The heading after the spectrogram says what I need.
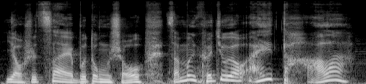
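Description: A man's voice: mid-range voice, very animated, normal speed, mellow, husky, faint music behind. A male storyteller voicing a loyal adviser who presses his lord urgently and bluntly. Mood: pleading.

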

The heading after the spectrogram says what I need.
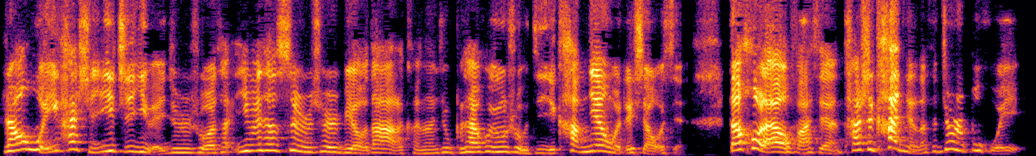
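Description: A young woman talking fast in a bright, clear, fairly high voice. She co-hosts a casual podcast and wanders through her thoughts with lots of fillers and restarts. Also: very animated. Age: 20s. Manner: rambling, full of fillers and restarts. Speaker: podcast co-host. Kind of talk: casual personal chat.

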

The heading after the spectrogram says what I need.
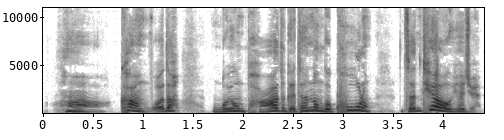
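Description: Woman voicing a loud blustering pig demon. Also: on the high side, expressive, normal speed, no echo, clean studio sound. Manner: yelling, blustering. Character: clumsy loud male pig demon, boastful.

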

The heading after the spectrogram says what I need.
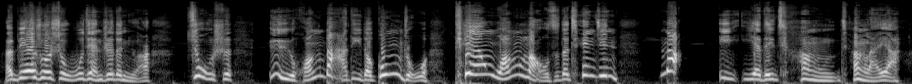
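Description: A woman's voice: medium pitch, lively intonation, measured pace, no echo. A woman voicing a fawning, cowardly male gang boss who stammers and grovels.

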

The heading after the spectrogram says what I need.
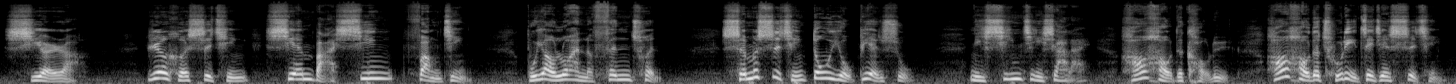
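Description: A woman voicing a steady elderly grandfather who speaks in a measured, soothing way in a storybook reading. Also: medium pitch, breathy edge, no room sound. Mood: calm counsel.

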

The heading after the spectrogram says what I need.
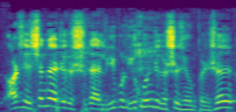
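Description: A man's voice: sits high, rapid-fire. A middle-aged man hosting a casual podcast chat, joking and acting out quotes as he tells stories. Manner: joking, animated storyteller who acts out quotes. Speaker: podcast host.

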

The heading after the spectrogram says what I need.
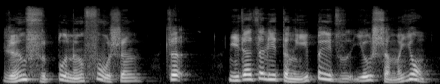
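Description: Man doing an earnest young hero, coaxing, gentle, lively pitch, audiobook story. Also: moderate pace, husky, full character voice. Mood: pleading.

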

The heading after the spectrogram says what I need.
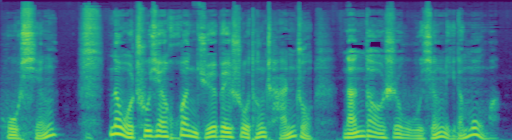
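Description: A man voicing a cocky young man who blusters and shouts when frightened. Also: mid-range voice, big pitch swings, normal speed, husky, dry recording, studio quality. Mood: puzzled. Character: young man, cocky but easily scared.

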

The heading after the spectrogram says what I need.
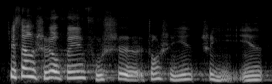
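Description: A woman giving a patient, step-by-step piano lesson, explaining slowly with occasional fillers. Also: fairly high pitch, lively intonation, dark tone. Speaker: piano teacher. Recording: long reverb with piano. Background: piano played at times.

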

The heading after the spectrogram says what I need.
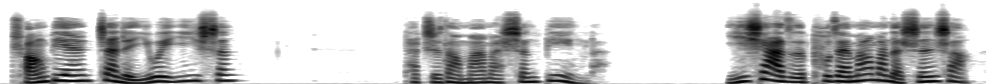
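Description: Slow, lively older woman storyteller. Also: mid-range voice, no echo, clean studio sound. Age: 60s. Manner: slow, expressive reading. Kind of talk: children's story narration.

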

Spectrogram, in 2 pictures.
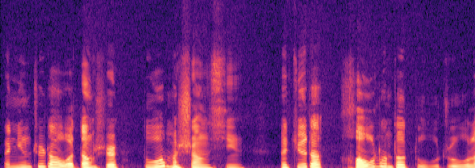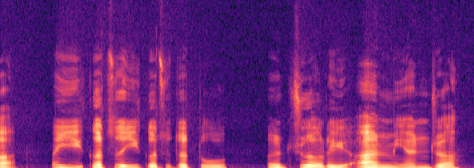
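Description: A man voicing an eager, excitable wooden puppet boy in a high squeaky voice, often starting with a hesitant "uh". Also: measured pace, dry recording. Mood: pleading. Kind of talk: bedtime story reading.

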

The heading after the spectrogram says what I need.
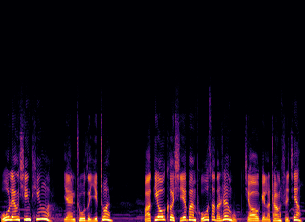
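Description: Lively folk-tale narrator, faint instrumental bed. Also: mid-range voice, normal speed, soft background music. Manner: dramatic, expressive. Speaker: storyteller.

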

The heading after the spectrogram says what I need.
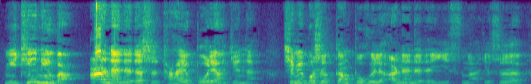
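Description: A man's voice: on the high side, pushed and bright. A man reading a classic novel aloud and explaining it, often asking rhetorical questions. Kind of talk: storytelling with explanations.

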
